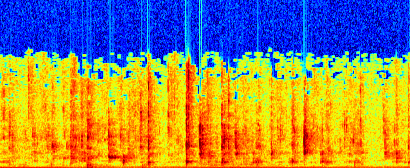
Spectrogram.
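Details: A pit bull tearing into a raw leg of lamb: rapid crackly crunches and tearing sounds, bunched and irregular, against a continuous low-pitched hum.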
